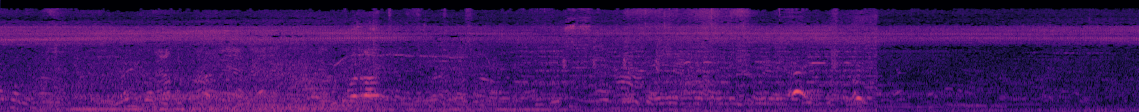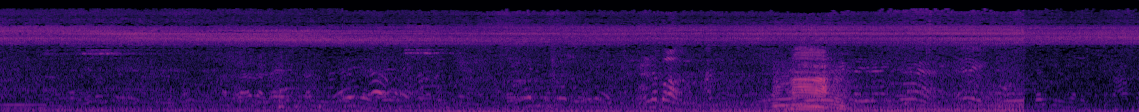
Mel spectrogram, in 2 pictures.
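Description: Men talk in a crowd outdoors.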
